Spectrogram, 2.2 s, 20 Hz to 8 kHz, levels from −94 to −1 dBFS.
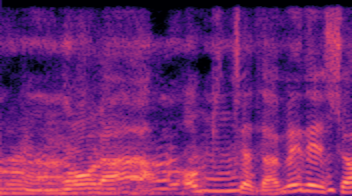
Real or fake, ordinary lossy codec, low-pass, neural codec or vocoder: fake; none; none; codec, 16 kHz, 4 kbps, FreqCodec, smaller model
